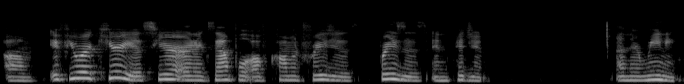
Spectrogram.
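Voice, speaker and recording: A woman giving a class presentation on slides, hesitant and filling pauses with many ums. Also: mid-range voice. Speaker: student presenter. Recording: dull lo-fi sound.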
